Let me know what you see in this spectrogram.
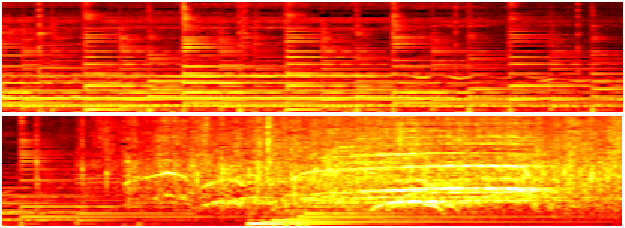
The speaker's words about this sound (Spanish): Corresponden los aplausos, ¿no? Vale, aplausos.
